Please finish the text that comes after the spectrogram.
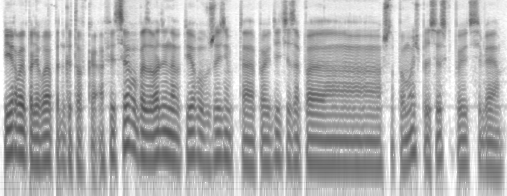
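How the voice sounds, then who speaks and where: A man's voice: very deep voice, steady tone, quick pace, a little mellow. A man giving casual let's play commentary in short, offhand, muttered reactions. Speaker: gamer.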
